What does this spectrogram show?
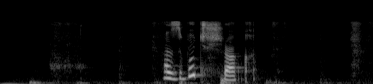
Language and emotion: Russian, neutral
